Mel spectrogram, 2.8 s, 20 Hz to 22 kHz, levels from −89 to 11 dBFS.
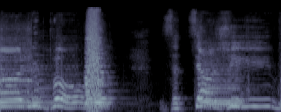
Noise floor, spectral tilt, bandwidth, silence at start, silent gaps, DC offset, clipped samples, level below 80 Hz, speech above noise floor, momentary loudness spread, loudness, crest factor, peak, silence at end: -61 dBFS; -2.5 dB/octave; 16 kHz; 0 s; none; under 0.1%; under 0.1%; -56 dBFS; 29 dB; 12 LU; -29 LUFS; 16 dB; -14 dBFS; 0 s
